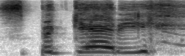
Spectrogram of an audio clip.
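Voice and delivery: spaghetti squeaked out very high, game character voice. Saying a word the way it is said in Hotel Mario. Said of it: "you gotta say it the way they say it in Hotel Mario".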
